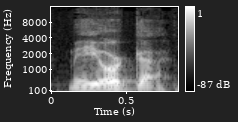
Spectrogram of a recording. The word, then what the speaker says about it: Majorca: Ooh, somebody say this word for me. I almost bit my goddamn tongue. – Majorca. – The J is silent. Majorca tried to sink yacht of Russian boss.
